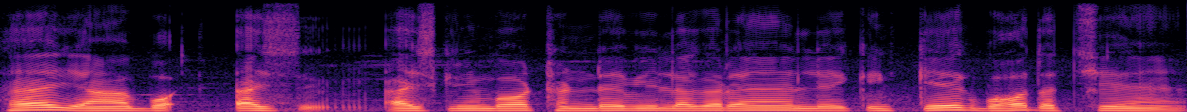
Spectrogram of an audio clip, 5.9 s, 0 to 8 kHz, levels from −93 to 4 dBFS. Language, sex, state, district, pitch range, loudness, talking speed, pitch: Hindi, male, Bihar, West Champaran, 125-140 Hz, -16 LUFS, 160 wpm, 135 Hz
